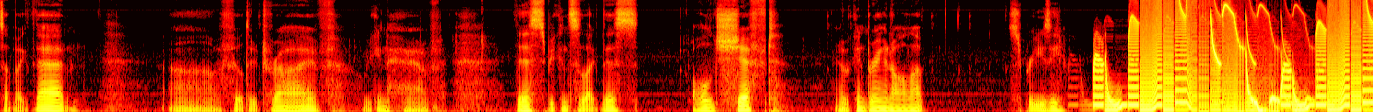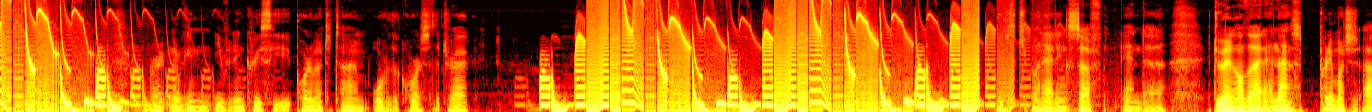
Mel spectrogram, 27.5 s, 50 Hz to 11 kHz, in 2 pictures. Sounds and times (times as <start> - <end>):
Speech: 0.0 - 0.8, 1.7 - 4.4, 5.2 - 6.4, 7.0 - 7.7, 8.4 - 9.3, 15.3 - 18.4, 24.0 - 27.4
Music: 10.7 - 15.9, 18.9 - 24.8.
